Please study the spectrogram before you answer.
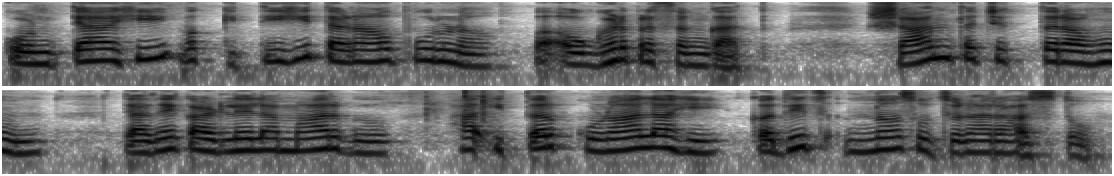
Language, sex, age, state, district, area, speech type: Marathi, female, 45-60, Maharashtra, Pune, urban, spontaneous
